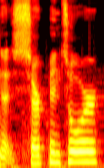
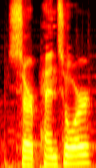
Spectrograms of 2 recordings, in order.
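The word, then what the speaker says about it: Serpentor: So, before we get into the video, I have been saying Serpentur instead of how it's actually pronounced in the G.I. Joe series, Serpenttor.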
